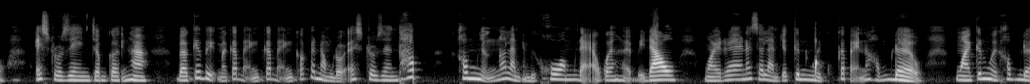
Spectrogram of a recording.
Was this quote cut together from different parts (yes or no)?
yes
